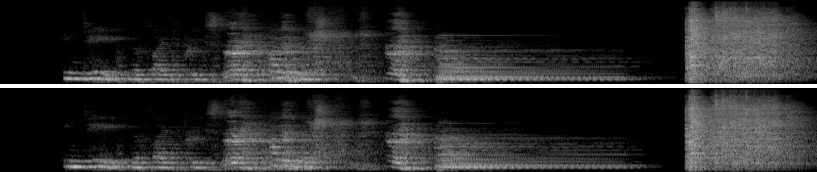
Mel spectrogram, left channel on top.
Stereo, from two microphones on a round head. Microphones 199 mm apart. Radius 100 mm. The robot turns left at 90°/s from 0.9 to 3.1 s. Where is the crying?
30° right (ahead or behind), 1.6 m; by 4.1 s 35° left (ahead or behind), 1.6 m.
